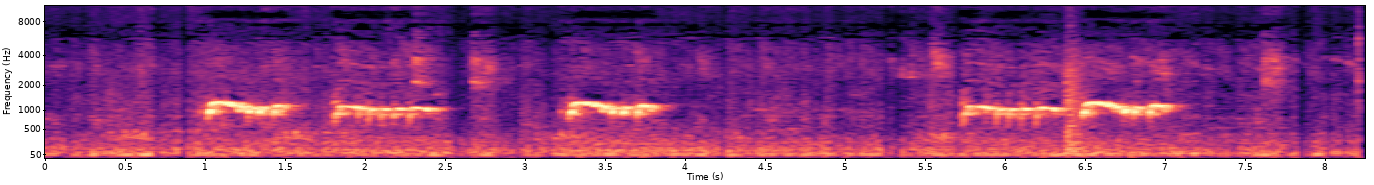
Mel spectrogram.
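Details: Local zebra dove singing a series of quick, purring, trilled coo phrases, some with a slight rising hook at the start, given in pairs with pauses between, over constant low-frequency background rumble.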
